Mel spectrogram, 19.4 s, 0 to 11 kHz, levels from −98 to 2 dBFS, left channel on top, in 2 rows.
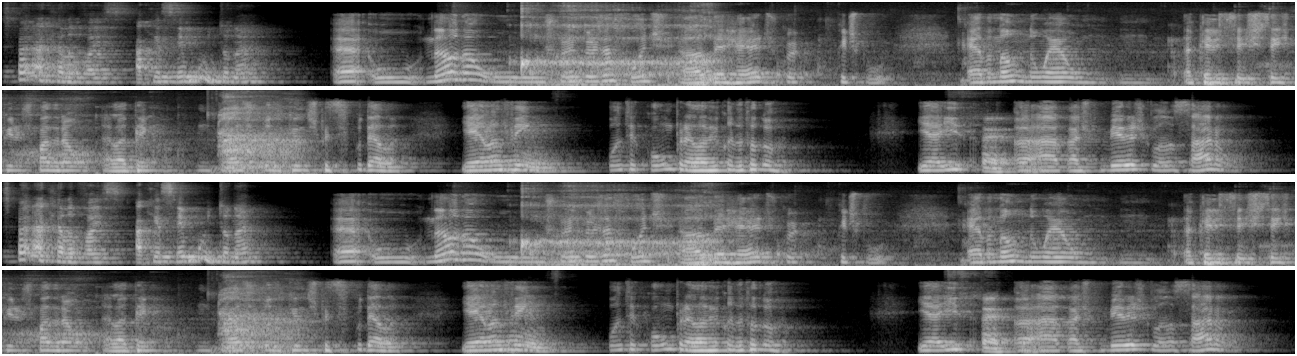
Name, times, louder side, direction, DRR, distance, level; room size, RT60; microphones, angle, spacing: voice 1, 0.0-2.0 13.5-13.9 17.0-17.5, right 2 dB, 55° right, 1.2 m, -29 dB
voice 2, 2.5-6.0 6.3-12.7 13.1-13.7 14.2-15.6 16.6-16.9 17.3-19.0, left 1 dB, 15° left, 0.6 m, -28 dB
Liquid, 3.3-12.0, left 2 dB, 50° left, 2.8 m, -33 dB
24.0 x 8.1 x 3.5 m
head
